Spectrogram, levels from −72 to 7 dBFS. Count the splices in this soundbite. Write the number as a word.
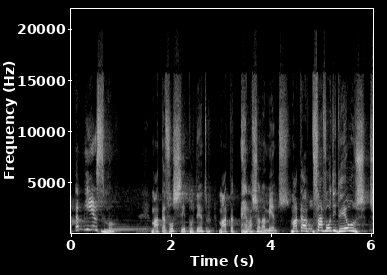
two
